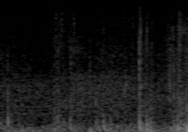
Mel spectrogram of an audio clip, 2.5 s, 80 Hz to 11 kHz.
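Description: A horse mount in the Diablo 4 video game trots with a steady clip-clop of hooves mixed into dense game ambience.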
